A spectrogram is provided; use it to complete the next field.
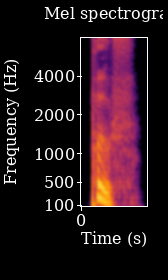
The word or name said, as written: poof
